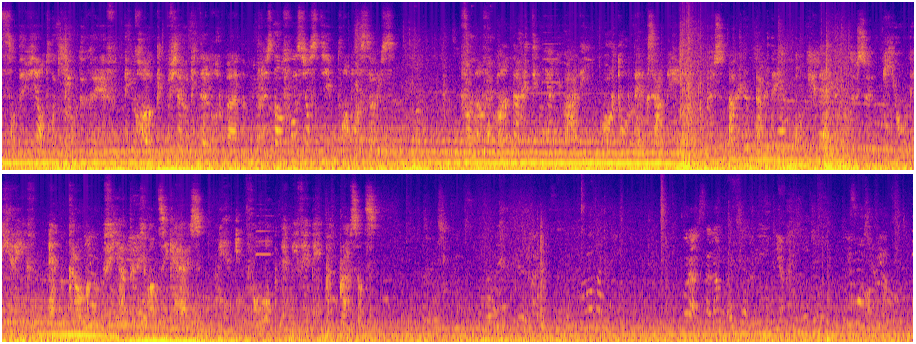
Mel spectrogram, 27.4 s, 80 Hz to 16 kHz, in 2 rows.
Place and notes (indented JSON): {
  "title": "Sq. Prince Léopold, Bruxelles, Belgique - In the Bus 89",
  "date": "2022-07-19 15:04:00",
  "latitude": "50.88",
  "longitude": "4.34",
  "altitude": "26",
  "timezone": "Europe/Brussels"
}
